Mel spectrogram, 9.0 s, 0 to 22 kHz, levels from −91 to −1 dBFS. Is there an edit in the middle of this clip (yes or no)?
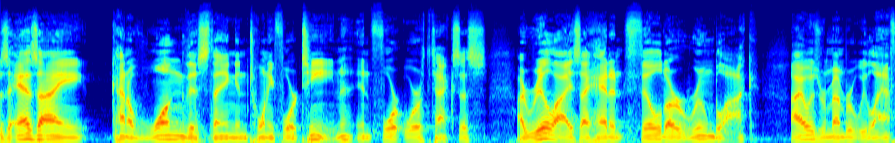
yes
